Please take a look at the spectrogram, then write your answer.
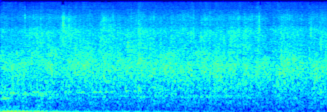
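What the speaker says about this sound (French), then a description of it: "Et tu peux acclamer plus fort." A church congregation applauding and cheering at a prophetic harvest service, a steady dense roar of clapping that stays loud and even throughout.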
